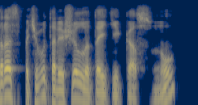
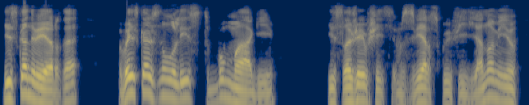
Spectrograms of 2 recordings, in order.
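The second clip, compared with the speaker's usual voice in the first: usual speaking voice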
